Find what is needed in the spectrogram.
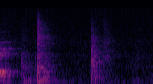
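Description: Two short knocks, about half a second and a second in, as a shop vac hose is pulled off its PVC fitting on a bucket-top dust separator and set aside.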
